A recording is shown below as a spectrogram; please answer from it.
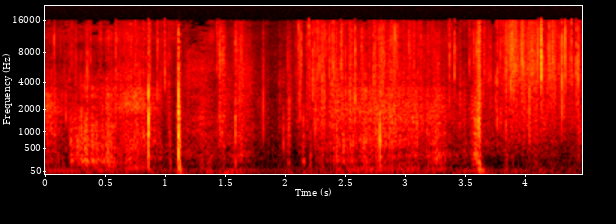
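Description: An ornate metal dip pen nib scratches across a flat paper map sheet lying on a table as coastlines are drawn. Soft, irregular scratching and dry paper rustle are heard, broken by a few sharp, bright ticks where the nib catches the paper.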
